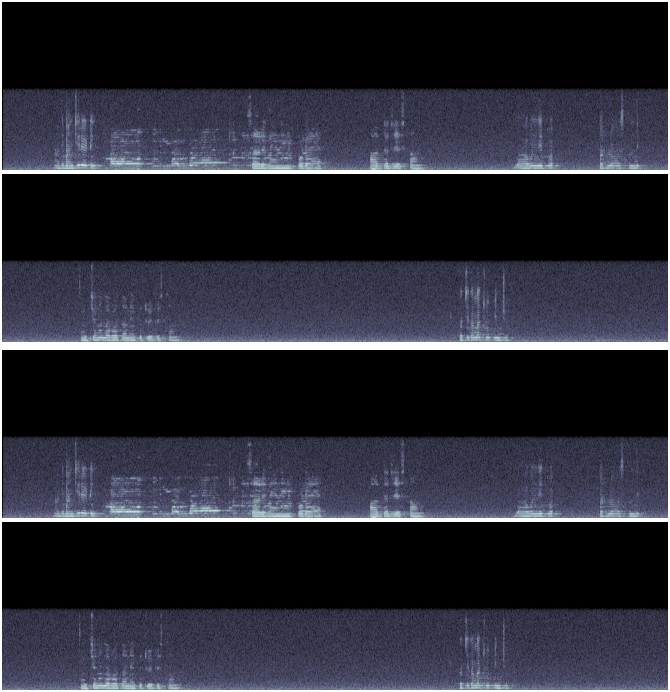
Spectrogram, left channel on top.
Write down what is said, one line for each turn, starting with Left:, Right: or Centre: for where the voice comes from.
Left: అది మంచి రేటింగ్.
Right: అల్లాకు అక్బర్ సరే నేను ఇప్పుడే ఆర్దర్ చేస్తాను
Left: బాగుంది త్వరలో వస్తుంది
Right: వచ్చిన తర్వాత నీకు చూపిస్తాను
Left: ఖచ్చితంగా చూపించు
